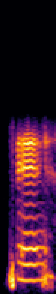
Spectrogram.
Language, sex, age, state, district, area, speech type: Bodo, female, 18-30, Assam, Kokrajhar, rural, conversation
